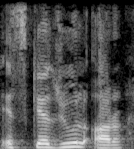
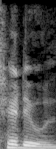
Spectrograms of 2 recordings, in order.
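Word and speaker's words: schedule: শিডিউল রয়েছে, এই যে এটার প্রোনাউন্সিয়েশন স্কেজুল অথবা শিডিউল যে কোনো একটা হবে।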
